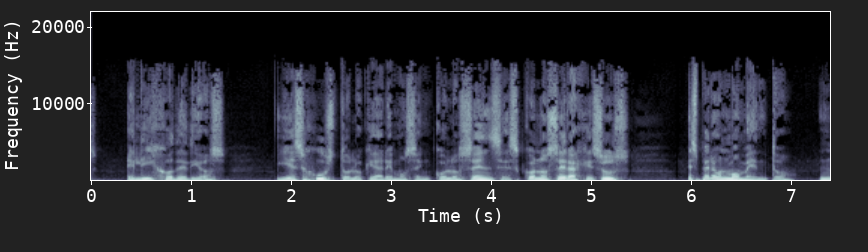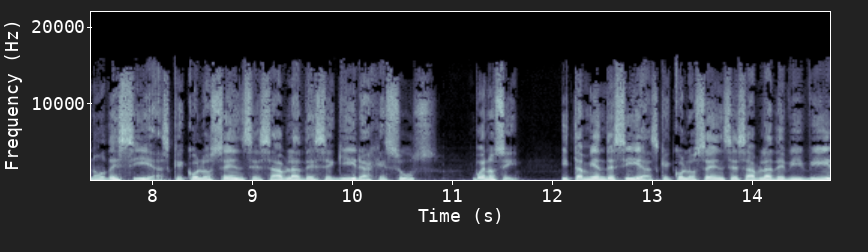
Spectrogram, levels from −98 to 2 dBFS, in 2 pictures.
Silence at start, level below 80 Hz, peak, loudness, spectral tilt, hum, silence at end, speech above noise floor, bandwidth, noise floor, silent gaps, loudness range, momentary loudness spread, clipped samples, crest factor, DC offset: 0.35 s; -30 dBFS; -2 dBFS; -18 LUFS; -5.5 dB/octave; none; 0 s; 43 dB; 16 kHz; -59 dBFS; none; 5 LU; 11 LU; under 0.1%; 16 dB; under 0.1%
